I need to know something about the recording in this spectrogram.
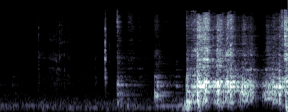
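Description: Small plastic magnetic key-hider box, used as a geocache container, being pulled off a metal light-pole base and handled on concrete: a few light clicks about a second in, then loud scraping and rattling over the last half-second.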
